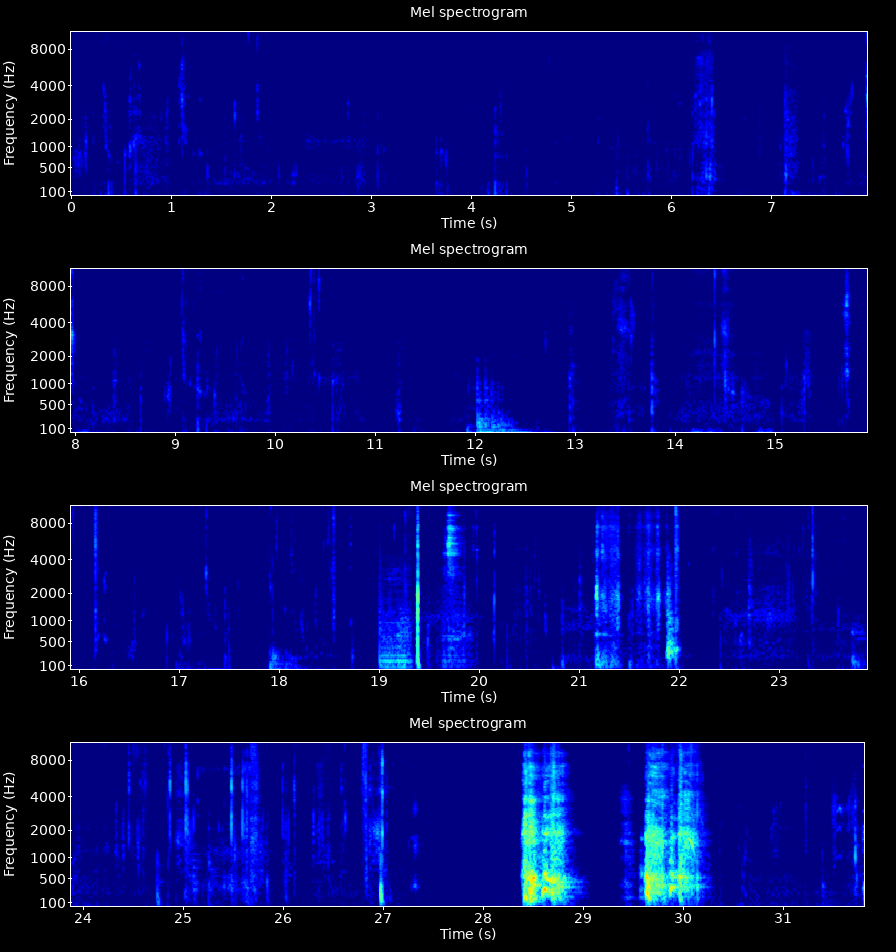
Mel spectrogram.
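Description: A man chewing and smacking food close to the microphone, eaten with his fingers: sparse at first, then steady bouts of chewing in the second half. He gives a short laugh near the end, the loudest sound.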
